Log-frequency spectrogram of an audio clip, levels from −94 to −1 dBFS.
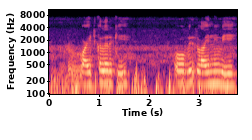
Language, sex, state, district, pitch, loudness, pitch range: Hindi, male, Haryana, Charkhi Dadri, 165 Hz, -16 LUFS, 155-175 Hz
